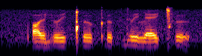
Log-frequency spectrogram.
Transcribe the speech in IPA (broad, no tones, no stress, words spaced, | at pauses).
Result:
pʼɒə̯jɵɪ̯ǃʰɵʊ̯ kʼɵkdɵɪ̯ lɛɪ̯ǀʰɵ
